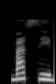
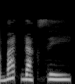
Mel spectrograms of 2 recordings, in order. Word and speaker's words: bát đặc di: Con người, bát di vốn nên đọc là bát đặc di,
